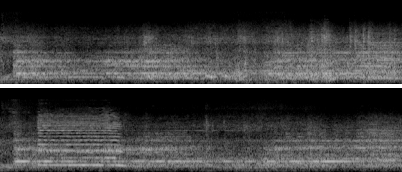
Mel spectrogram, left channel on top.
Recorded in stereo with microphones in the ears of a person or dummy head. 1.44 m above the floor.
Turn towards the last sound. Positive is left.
turn(degrees=35)  # may be behind; listen again after turning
